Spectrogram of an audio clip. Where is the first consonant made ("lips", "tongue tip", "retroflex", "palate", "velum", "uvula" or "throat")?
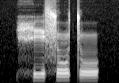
throat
